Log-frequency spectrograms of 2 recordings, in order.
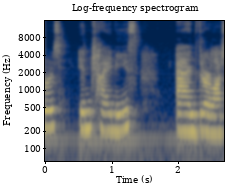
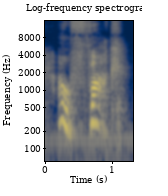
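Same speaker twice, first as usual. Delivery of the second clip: loud, exasperated, angry, frustrated curse; 3 semitones higher, 5 dB louder than usual. Teaching how to swear after dropping an egg, an angry frustrated curse. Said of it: "with anger and frustration".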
